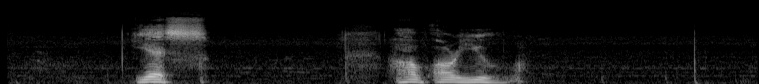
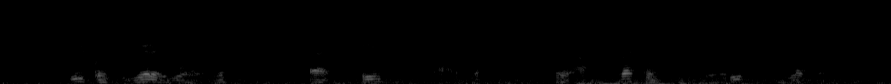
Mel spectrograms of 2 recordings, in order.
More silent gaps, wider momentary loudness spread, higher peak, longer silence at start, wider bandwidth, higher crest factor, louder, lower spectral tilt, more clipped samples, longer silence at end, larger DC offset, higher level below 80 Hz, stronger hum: neither; first, 25 LU vs 16 LU; first, -8 dBFS vs -38 dBFS; first, 1.35 s vs 0.05 s; second, 11 kHz vs 16.5 kHz; about the same, 20 dB vs 20 dB; first, -22 LUFS vs -58 LUFS; about the same, -5 dB/octave vs -5.5 dB/octave; neither; first, 0.65 s vs 0 s; neither; first, -56 dBFS vs -76 dBFS; neither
